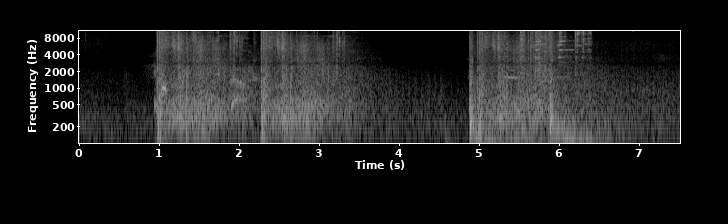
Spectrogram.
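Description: A rifle fires loud shots that boom and echo away.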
